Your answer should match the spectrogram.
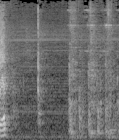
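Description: A sharp mechanical click, then a few light clicks and rattles near the end, from the parts of a book-taping machine being handled.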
